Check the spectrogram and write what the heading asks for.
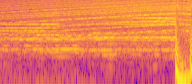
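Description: Electronic riser: a synthesized sweep of many stacked tones gliding steadily upward in pitch, building up to a drop.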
